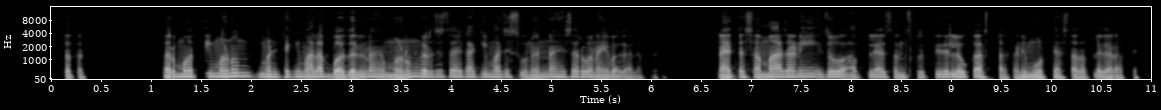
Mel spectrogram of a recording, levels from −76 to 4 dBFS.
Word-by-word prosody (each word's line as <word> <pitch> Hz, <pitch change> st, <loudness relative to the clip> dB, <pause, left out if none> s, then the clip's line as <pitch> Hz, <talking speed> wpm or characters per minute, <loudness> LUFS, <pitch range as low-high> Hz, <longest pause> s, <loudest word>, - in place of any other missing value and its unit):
सतत. -, -, -7 dB, 0.8 s
तर 135 Hz, +1 st, +5 dB
मग 150 Hz, +2 st, +4 dB
ती 160 Hz, -, -2 dB
म्हणून 165 Hz, +3 st, +4 dB
म्हणते, 140 Hz, 0 st, +1 dB
की 145 Hz, -, -2 dB
मला 135 Hz, +1 st, +4 dB
बदलणं 120 Hz, +6 st, +3 dB
म्हणून 130 Hz, +9 st, +2 dB
गरजेचं 150 Hz, 0 st, 0 dB
आहे, 150 Hz, -, +1 dB
का 145 Hz, -, 0 dB
की 145 Hz, +1 st, -4 dB
माझ्या 145 Hz, +1 st, -1 dB
सुनांना 115 Hz, +3 st, -2 dB
हे 140 Hz, -, 0 dB
सर्व 140 Hz, -1 st, 0 dB
नाही 110 Hz, -3 st, -2 dB
बघायला 85 Hz, -1 st, -6 dB
पडेल. 100 Hz, +4 st, -26 dB, 0.5 s
नाहीतर 120 Hz, +3 st, +1 dB
समाज 135 Hz, +3 st, +2 dB
आणि 150 Hz, 0 st, +2 dB, 0.2 s
जो 145 Hz, -1 st, +3 dB
आपल्या 130 Hz, +3 st, -3 dB
संस्कृतीचे 130 Hz, +2 st, -3 dB
लोकं 130 Hz, +1 st, +2 dB
असतात 100 Hz, -4 st, -7 dB
आणि 115 Hz, +2 st, 0 dB
मोठे 115 Hz, +2 st, 0 dB
असतात 110 Hz, -2 st, -3 dB
आपल्या 100 Hz, -1 st, -4 dB
घरातले, 95 Hz, +2 st, -5 dB
135 Hz, 185 wpm, -23 LUFS, 115-145 Hz, 0.8 s, तर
